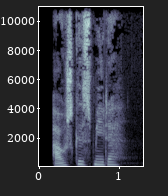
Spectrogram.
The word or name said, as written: afskedsmiddag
